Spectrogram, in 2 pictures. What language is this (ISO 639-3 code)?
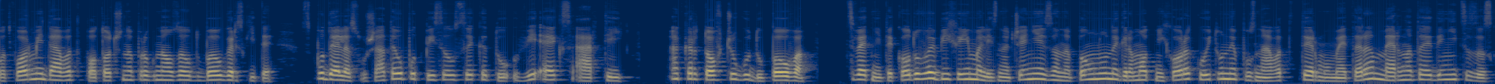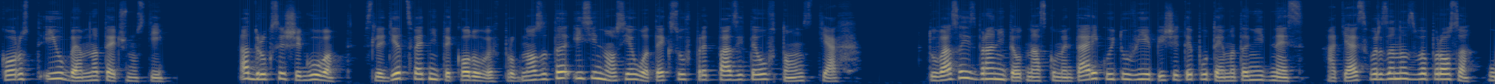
bul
